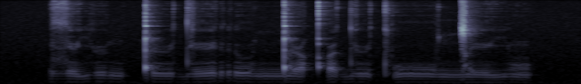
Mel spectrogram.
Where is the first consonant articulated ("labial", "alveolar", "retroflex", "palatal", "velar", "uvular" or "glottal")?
alveolar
